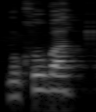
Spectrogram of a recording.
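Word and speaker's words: Mukuba: How you pronounce his name? Makuba.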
